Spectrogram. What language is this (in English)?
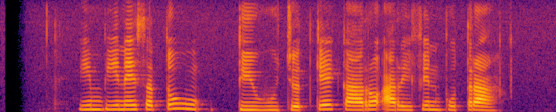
Javanese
